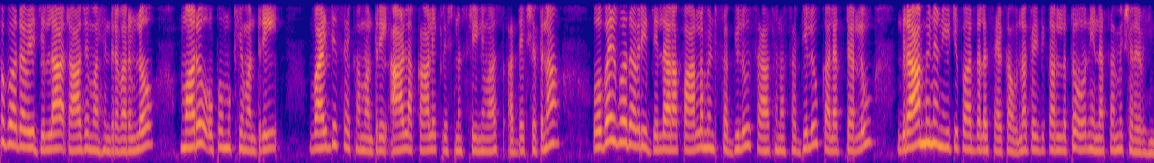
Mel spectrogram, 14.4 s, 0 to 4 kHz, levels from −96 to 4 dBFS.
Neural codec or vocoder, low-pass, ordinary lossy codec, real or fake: codec, 24 kHz, 6 kbps, HILCodec; 3.6 kHz; none; fake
